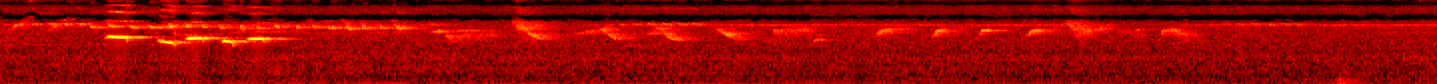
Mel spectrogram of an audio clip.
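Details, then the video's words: Orange-headed thrush in ngeplong style: one loud quick cluster of slurred whistles at the start, followed by a long series of softer high, short repeated notes fading across the rest; low background hum. "Anis merah ngeplong"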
